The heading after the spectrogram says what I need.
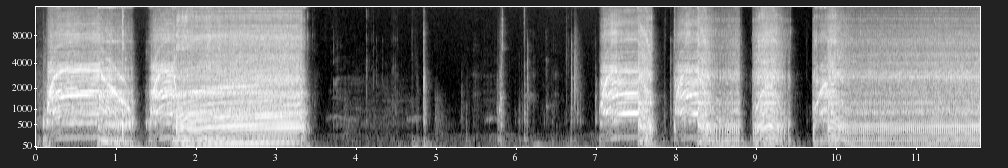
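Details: Kyosho Mini Inferno small nitro engine with a single-needle carb, glow heater on, fires in short buzzing bursts with dropouts and a sagging pitch. It runs rough and sounds a bit rich to the owner.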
